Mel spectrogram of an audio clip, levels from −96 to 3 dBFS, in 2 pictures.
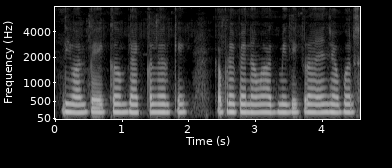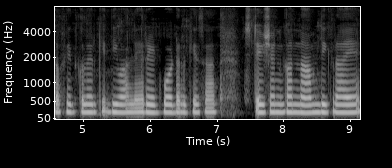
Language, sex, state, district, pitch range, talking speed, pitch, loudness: Hindi, female, Bihar, Saran, 205-215 Hz, 195 wpm, 210 Hz, -29 LUFS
